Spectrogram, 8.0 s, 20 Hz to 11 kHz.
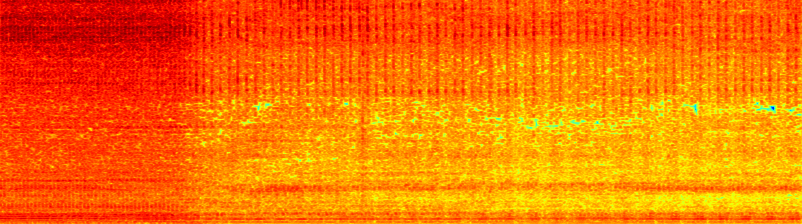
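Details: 2002 Suzuki GSX-R750 K2, 13xxx on the clock, warm above 120°F: inline-four idling and revving with a steady fast light ticking about four a second; owner suspects unreplaced cam chain tensioner or possibly spun bearing, unconfirmed.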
